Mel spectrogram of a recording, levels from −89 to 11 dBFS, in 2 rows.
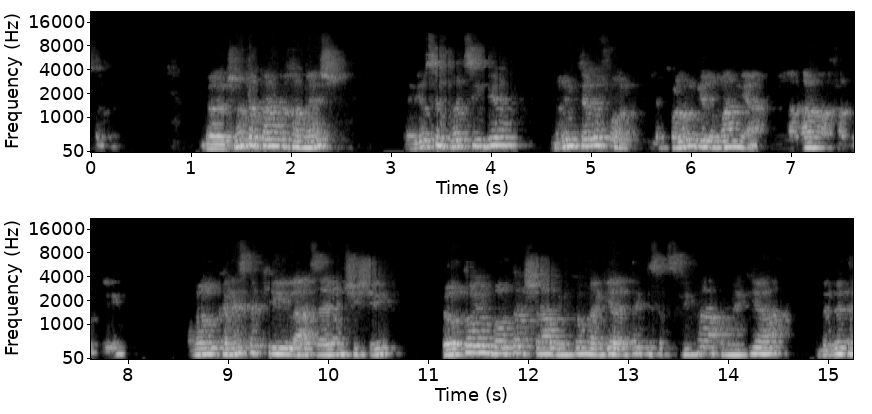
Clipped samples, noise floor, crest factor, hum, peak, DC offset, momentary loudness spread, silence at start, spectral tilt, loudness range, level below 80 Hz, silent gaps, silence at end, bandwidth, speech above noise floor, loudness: under 0.1%; -71 dBFS; 16 dB; none; -6 dBFS; under 0.1%; 13 LU; 0.05 s; -8.5 dB/octave; 3 LU; -58 dBFS; 0.41-0.74 s, 8.18-8.58 s, 10.98-11.13 s; 0 s; 7.8 kHz; 52 dB; -21 LUFS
